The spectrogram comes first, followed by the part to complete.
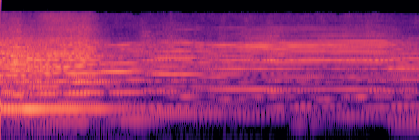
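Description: Classical chamber-ensemble music, with bowed strings holding long, sustained low notes. Loudest in the first second, then it softens.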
